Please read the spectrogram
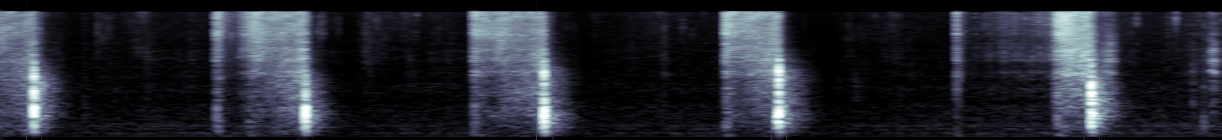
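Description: A big chef knife chops down through a peeled watermelon onto a cutting board five times, about a second and a quarter apart. Each stroke is a short swish through the flesh that ends in a sharp knock on the board.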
